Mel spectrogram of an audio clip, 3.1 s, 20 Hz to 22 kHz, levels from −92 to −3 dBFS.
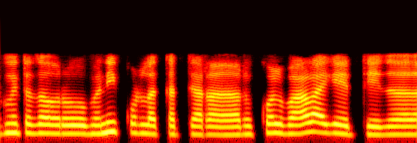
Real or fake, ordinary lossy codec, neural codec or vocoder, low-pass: fake; none; codec, 24 kHz, 0.9 kbps, WavTokenizer, large speech release; 5.4 kHz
